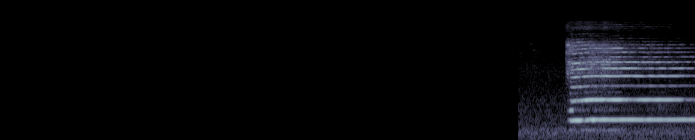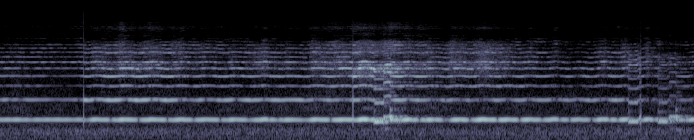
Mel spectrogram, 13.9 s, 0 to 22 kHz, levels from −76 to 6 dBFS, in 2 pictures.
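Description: At 5.18, 7.78, 10.47 and 13.35 s, damaged data in a compressed stream produces brief chirps or blips. Corrupted bytes make the decoder misread or reject those frames, lose sync, and hunt for the next valid frame header before resuming.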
